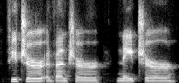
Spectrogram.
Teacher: this is actually pronounced as a ch and an er · my tongue does start in the t position and drop to the sh position it's all one sound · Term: ch sound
